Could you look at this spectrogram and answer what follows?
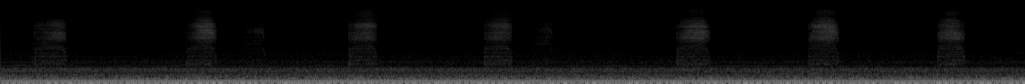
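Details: Tiny wild barn owl chick begging at feeding time inside a nest box: rasping, breathy hisses about a second apart, some in quick pairs, over a constant low mechanical hum.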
